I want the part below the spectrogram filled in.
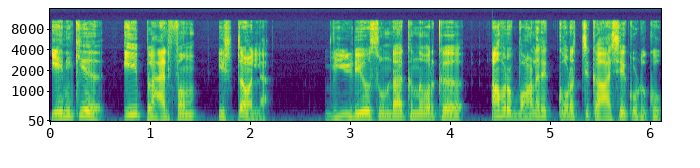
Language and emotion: Malayalam, disgusted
